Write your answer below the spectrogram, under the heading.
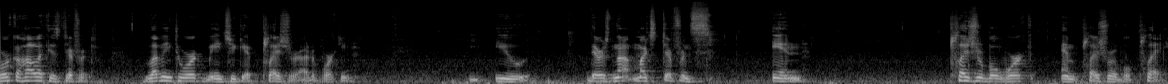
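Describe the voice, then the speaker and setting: A man's fairly high voice with vocal fry, broken by long, frequent pauses. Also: ordinary pitch variation, moderate pace. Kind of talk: interview.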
